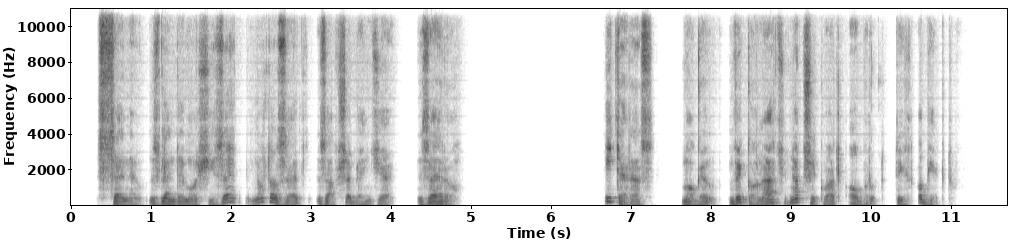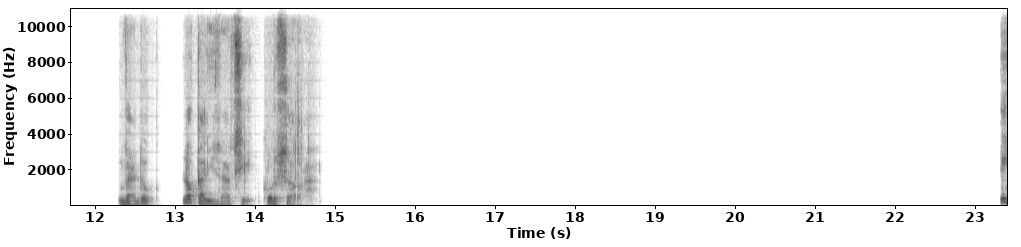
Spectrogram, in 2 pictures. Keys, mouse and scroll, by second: 10.0 click, 11.9-13.5 drag, 14.5 ctrl+z, 16.5 shift+c, 18.8-23.4 drag.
